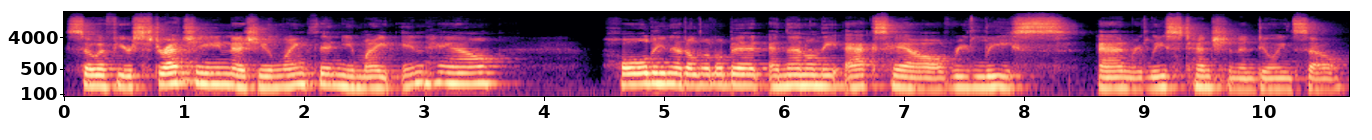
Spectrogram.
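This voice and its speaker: A woman leading a guided relaxation as a yoga nidra teacher, gently and without hurry, inviting listeners along. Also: fairly low pitch, flat delivery, unhurried. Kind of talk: guided meditation and relaxation instruction. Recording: roomy, echoing sound.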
